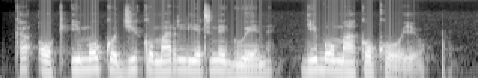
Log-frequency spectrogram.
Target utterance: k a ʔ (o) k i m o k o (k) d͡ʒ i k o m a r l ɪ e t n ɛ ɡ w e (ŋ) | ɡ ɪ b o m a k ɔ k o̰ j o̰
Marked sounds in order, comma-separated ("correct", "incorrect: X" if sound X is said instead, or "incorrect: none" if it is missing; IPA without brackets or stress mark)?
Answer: incorrect: ɔ, incorrect: none, incorrect: n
